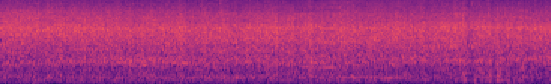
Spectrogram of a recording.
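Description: Model trains running on a layout: a steady rushing hiss of their motors and wheels on the rails.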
